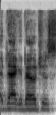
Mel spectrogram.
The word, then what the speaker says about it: Nacogdoches: So he had this little oil claim in Nacogdoches. Is that how you pronounce that? Yeah, Nacogdoches.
